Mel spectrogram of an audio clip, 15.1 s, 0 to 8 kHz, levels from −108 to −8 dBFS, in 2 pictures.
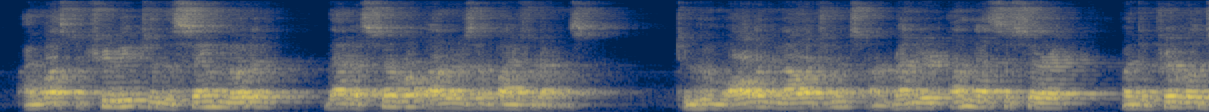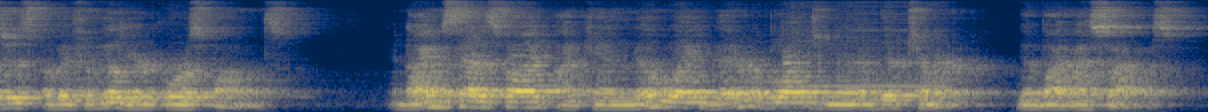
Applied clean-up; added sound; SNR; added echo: neural separator model SepFormer DNS4.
